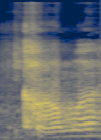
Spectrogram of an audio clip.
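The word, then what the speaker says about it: Kamala: her name is KLA can you try to pronounce her name right kamla Harris KLA see it's not that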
